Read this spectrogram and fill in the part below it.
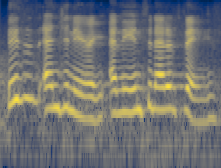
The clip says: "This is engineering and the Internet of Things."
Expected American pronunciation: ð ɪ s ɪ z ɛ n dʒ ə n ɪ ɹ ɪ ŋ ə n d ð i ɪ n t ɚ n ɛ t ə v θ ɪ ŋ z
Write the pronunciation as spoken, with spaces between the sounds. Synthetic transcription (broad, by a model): ð ɪ s ɪ z ɛ n dʒ ə n ɪ ɹ ɪ ŋ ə n ð i ɪ n t ɚ n ɛ t ə v θ ɪ ŋ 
